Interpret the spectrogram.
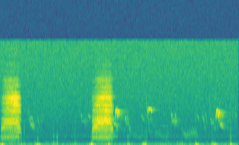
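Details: At a wild nest, a barn owl mother grooms her five young; two rasping hiss bursts stand out against low rumble, faint thumps and a few thin chirps.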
